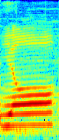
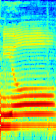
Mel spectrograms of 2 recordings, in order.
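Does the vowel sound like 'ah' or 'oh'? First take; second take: oh; oh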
